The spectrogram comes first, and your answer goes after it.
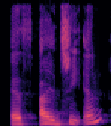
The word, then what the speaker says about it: sign: Notice we pronounce the n sound not the g.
